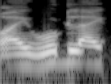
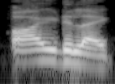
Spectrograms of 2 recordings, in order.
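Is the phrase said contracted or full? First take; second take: full; contracted. First: Would is said as a full separate word. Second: Would is shortened and joined onto I. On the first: "जब खोलते हैं" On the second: "जब हम इसको मुख्तसर करते हैं"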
